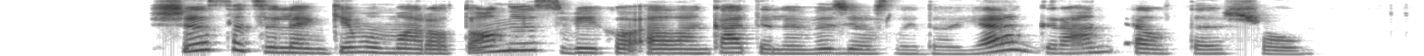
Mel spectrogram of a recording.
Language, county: Lithuanian, Telšiai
